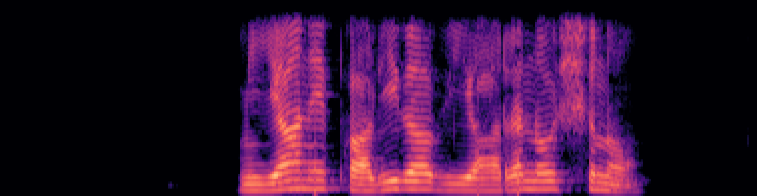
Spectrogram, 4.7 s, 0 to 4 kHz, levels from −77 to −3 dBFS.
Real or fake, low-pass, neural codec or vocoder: real; 3.6 kHz; none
